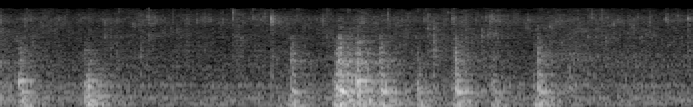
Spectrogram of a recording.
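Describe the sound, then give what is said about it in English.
Food frying in a pan is stirred. Several short scraping strokes come in an uneven rhythm over a soft, continuous sizzle. “And I'm going to stir it up a little bit.”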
